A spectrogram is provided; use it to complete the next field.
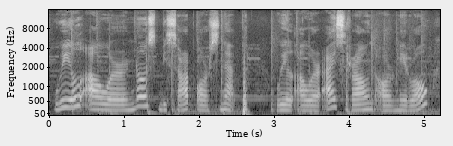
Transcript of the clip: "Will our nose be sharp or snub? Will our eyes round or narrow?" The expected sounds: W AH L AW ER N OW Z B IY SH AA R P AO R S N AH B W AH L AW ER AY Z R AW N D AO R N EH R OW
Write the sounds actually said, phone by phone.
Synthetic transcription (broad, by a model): W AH L AW ER N OW S B IY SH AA R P AO R S N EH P W AH L AW ER AY S R AW N AO R N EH R OW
